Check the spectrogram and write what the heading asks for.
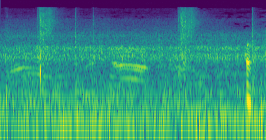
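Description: Children's high-pitched voices calling out briefly at a distance over a steady low rumble.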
